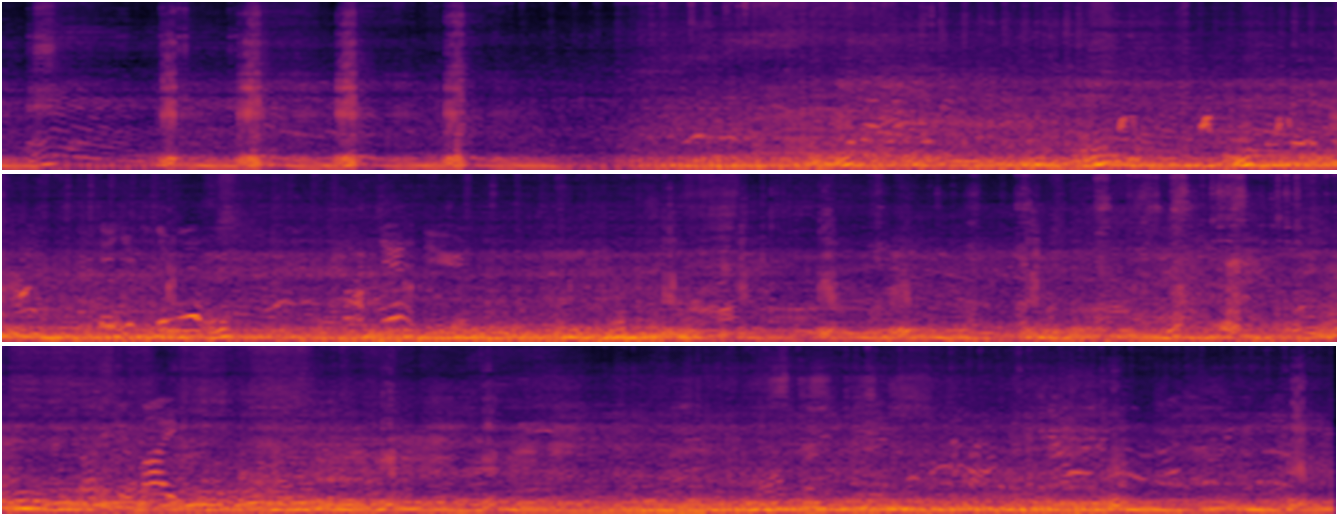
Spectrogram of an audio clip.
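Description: A row of dirt bike engines running together at a race start line, several riders blipping their throttles in the first few seconds, then many engines idling and revving at once in a dense, continuous drone.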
